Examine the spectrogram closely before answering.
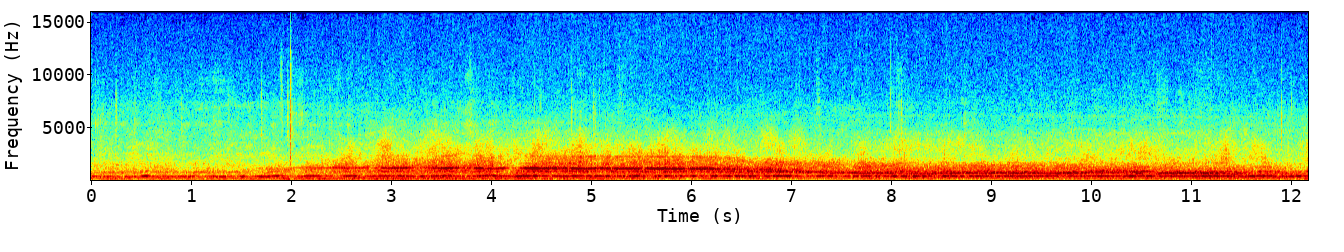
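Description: Spray hisses off the water behind a racing boat.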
